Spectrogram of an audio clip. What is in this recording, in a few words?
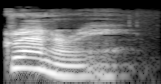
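"granary", English, British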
